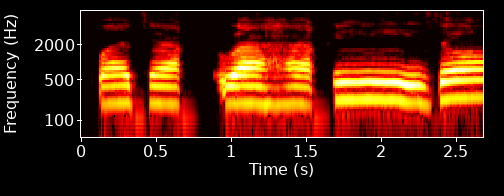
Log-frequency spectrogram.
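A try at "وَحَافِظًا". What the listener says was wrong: Ki melulu. Ini bukan ki. Titiknya satu. Fa. Kalau titiknya dua berkok. Wahafizo.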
